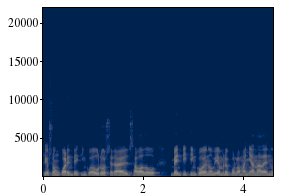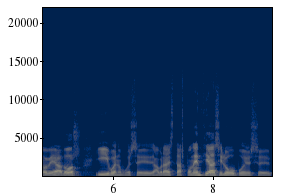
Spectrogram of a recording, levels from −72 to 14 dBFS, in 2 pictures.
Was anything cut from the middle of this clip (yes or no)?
no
